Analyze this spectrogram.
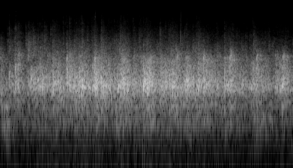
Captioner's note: applause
